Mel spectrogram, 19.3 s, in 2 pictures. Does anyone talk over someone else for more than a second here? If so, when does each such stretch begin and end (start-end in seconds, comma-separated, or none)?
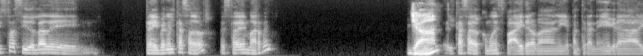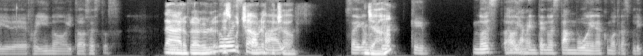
12.1-14.1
